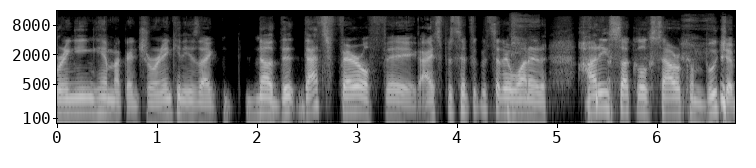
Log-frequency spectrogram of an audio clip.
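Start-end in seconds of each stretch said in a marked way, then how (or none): none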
